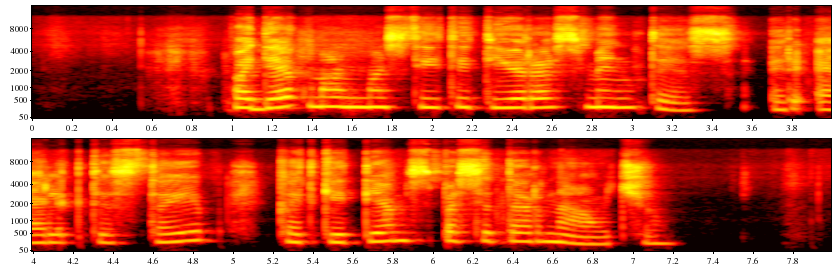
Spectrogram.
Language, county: Lithuanian, Kaunas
